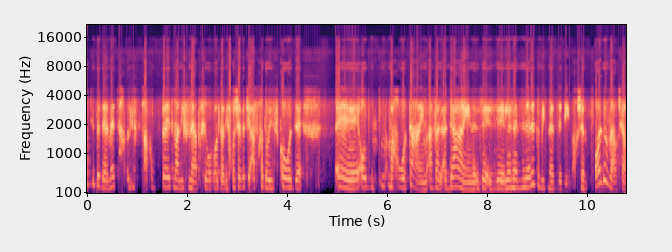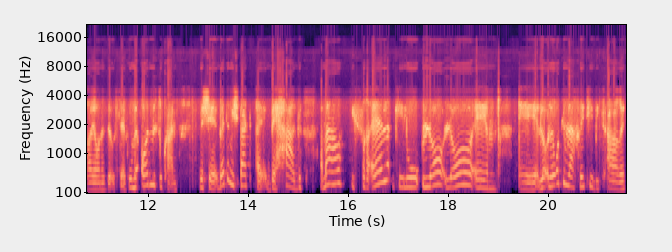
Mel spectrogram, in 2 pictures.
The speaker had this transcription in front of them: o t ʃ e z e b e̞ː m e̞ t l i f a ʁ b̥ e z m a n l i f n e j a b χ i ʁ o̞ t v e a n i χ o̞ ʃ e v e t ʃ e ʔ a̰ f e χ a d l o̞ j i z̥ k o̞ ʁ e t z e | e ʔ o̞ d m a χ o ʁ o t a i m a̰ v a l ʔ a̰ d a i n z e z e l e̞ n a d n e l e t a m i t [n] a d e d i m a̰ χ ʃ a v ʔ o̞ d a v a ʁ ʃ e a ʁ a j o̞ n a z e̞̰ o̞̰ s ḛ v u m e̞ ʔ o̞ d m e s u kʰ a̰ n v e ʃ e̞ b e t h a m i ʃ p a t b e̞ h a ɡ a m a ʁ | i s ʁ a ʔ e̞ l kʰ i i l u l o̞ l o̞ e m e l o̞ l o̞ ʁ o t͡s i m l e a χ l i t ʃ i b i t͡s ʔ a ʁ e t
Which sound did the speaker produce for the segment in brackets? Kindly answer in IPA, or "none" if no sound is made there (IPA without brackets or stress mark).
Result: n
